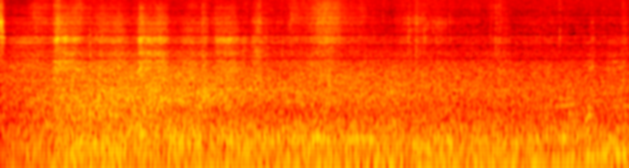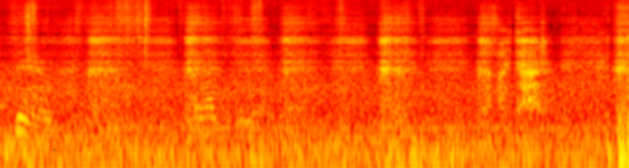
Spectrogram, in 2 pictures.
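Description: A man talks close to a microphone in a low voice.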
